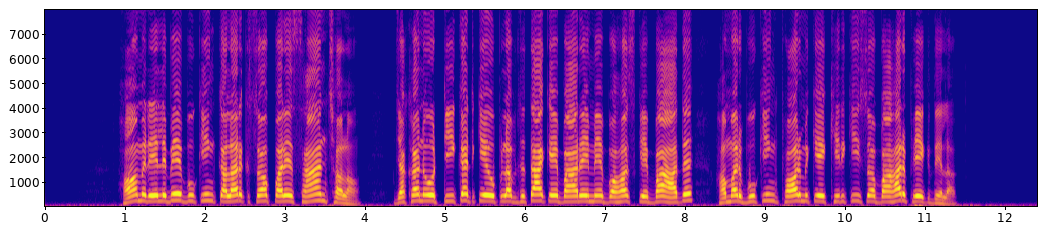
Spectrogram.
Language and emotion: Maithili, angry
